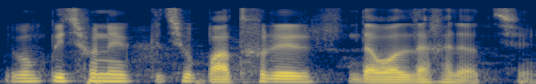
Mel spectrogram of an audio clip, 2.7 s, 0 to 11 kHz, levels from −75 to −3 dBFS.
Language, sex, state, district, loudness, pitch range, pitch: Bengali, male, West Bengal, Alipurduar, -17 LUFS, 95-125 Hz, 105 Hz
